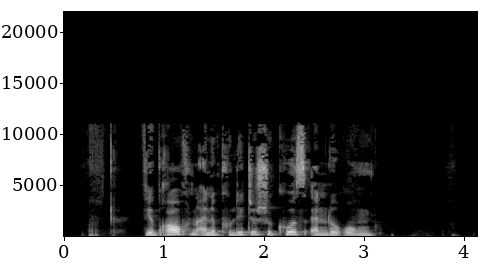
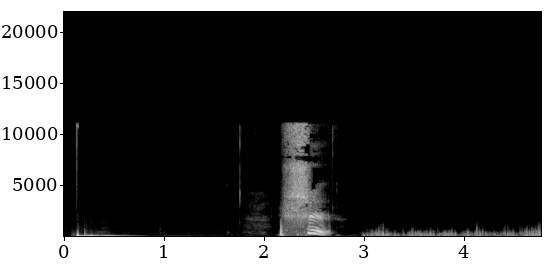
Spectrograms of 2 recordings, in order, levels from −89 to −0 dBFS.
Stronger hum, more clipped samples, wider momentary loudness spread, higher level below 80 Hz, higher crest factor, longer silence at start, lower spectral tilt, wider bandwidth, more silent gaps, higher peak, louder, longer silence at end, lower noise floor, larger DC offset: neither; neither; second, 11 LU vs 27 LU; second, -60 dBFS vs -46 dBFS; about the same, 22 dB vs 22 dB; first, 0.25 s vs 0.1 s; first, -5 dB/octave vs -2.5 dB/octave; about the same, 11.5 kHz vs 11.5 kHz; neither; first, -4 dBFS vs -8 dBFS; about the same, -24 LUFS vs -22 LUFS; first, 1.05 s vs 0 s; second, -75 dBFS vs -80 dBFS; neither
